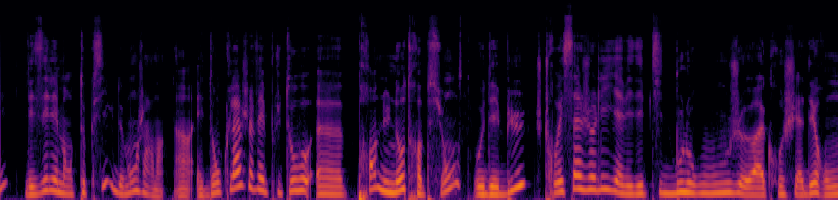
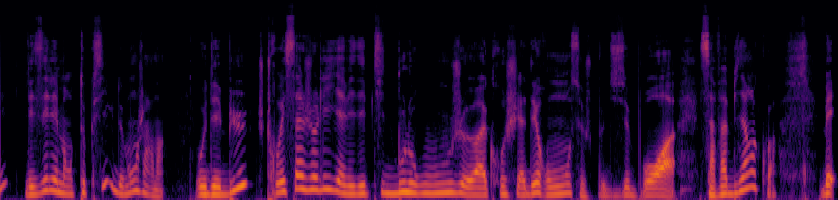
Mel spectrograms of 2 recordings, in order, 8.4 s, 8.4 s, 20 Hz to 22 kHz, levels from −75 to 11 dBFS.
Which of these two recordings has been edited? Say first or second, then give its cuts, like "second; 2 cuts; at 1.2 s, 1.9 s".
first; 2 cuts; at 1.7 s, 4.6 s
